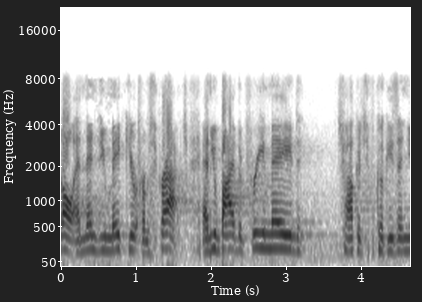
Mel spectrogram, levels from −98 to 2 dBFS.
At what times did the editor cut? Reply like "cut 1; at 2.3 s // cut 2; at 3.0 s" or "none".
cut 1; at 1.0 s // cut 2; at 2.0 s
